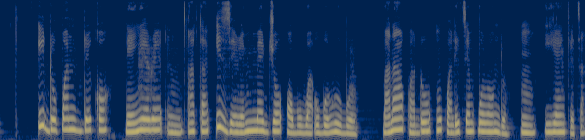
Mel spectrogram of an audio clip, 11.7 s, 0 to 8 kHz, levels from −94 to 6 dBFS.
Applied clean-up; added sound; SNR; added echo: neural mask model DeepFilterNet 3.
